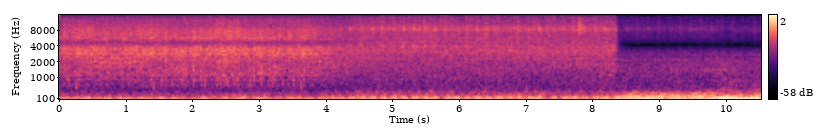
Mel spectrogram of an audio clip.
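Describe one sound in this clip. A car engine idles with a steady low hum, growing louder near the end.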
